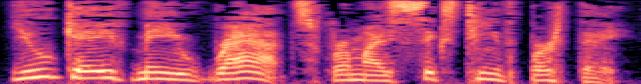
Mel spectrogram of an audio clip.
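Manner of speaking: high, slow, loud accusation; pointed reminder. A narrator's reading. Sister reminding brother of rats, pointed. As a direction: spell it out pointedly. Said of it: "she reminded him".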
